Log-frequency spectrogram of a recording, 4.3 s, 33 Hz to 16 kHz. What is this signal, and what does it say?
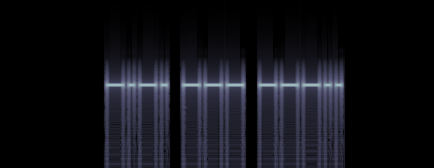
Morse code, heard as a keyed tone, about 22 wpm, 700 Hz. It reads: CO8
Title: Callsign Prefixes for Top 100 DXCC - 22wpm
